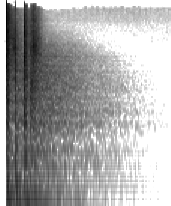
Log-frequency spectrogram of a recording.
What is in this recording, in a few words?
Rocket Launcher Punch; Weapons; DE; Warframe; Tenno; Lasrian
